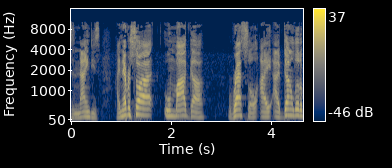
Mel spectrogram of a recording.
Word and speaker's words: Umaga: And so Umaga is the proper pronunciation. Umaga.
